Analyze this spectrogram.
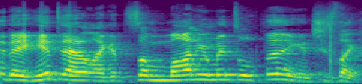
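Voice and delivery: normal talking voice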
